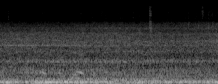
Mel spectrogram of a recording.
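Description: City street noise: a steady low engine hum of traffic over a general hiss, with faint voices of people nearby.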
